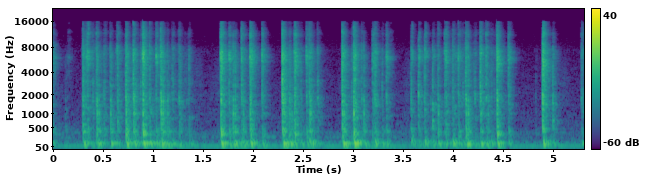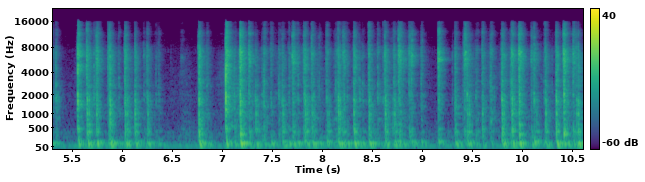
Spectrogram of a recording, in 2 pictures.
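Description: Fast typing on a low-profile computer keyboard, in quick runs of keystrokes broken by short pauses.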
